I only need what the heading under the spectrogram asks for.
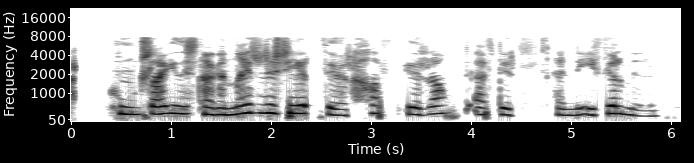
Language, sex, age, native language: Icelandic, male, 18-19, Icelandic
